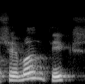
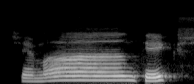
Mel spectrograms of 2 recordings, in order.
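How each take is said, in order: First: Said in the usual way. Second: "Semantics" drawn out very slowly; slow dictation. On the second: Shown as a demonstration. Teacher repeats a key term for the class, slow dictation. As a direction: stretch the middle of "Semantics", syllable by syllable.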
